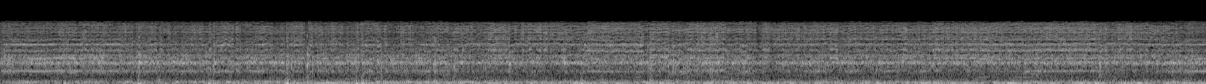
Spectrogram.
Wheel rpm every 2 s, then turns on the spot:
160, 170, 170, 170, 170, 160.
none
